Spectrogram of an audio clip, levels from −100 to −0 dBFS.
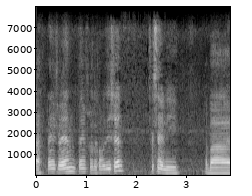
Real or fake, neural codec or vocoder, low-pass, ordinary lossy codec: real; none; 7.2 kHz; Opus, 32 kbps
